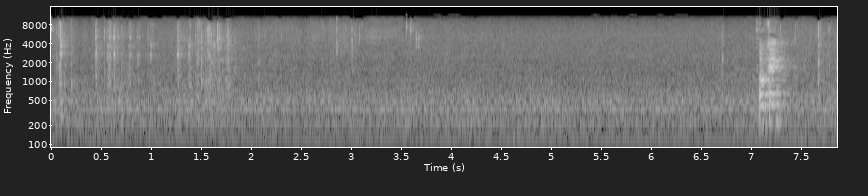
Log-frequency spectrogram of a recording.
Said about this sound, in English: Okay, it might be auto, it might be trying to like make it quieter because I am typing. Warn me again if that appears to happen, okay?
